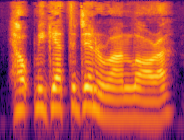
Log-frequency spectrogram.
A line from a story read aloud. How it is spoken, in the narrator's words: Ma said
